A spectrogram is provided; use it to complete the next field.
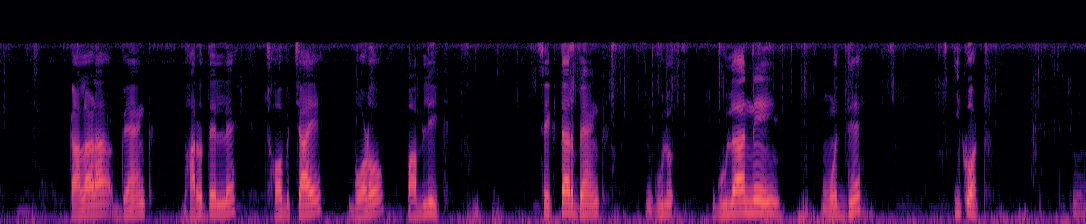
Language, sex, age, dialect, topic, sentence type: Bengali, male, 18-24, Jharkhandi, banking, statement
